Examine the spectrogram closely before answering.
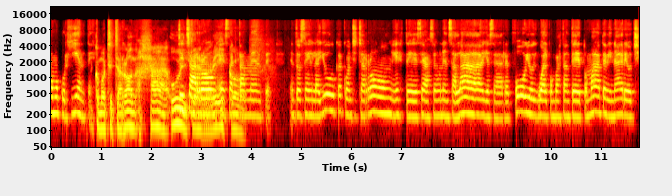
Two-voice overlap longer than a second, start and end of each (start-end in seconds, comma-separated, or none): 2.5-4.0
